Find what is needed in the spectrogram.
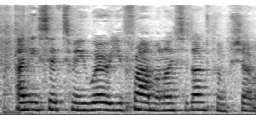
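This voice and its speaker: A woman speaks with a Dublin accent. The room echo is audible. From Dublin, Ireland. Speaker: guest. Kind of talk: testimony.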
